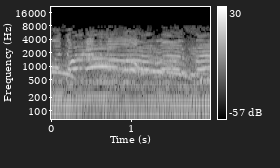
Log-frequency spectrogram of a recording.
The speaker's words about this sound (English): They booing him.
